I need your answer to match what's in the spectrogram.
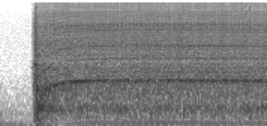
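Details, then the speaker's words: Four-cylinder timing-belt engine that broke down and won't start, with spark and fuel present: starter spins fast and evenly with no compression pulses, no compression on three of four cylinders; camshaft likely not turning, suspected broken timing belt. "we've got no compression on three out of four cylinders that tells me it's highly likely that that camshaft and in here is not spinning"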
